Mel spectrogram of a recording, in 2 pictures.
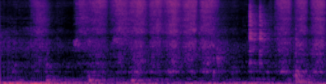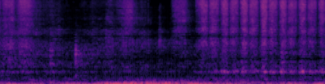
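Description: A clean paper towel pressed and rubbed over wet watercolor paper: faint, repeated scuffing and rustling that comes and goes. It is blotting the paper dry and lifting the paint off to lighten the area.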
